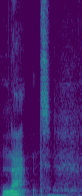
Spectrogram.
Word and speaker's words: gnat: is silent at the where the G is silent at the start of words, and you just have the N. So gnome, gnat, and also KN.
